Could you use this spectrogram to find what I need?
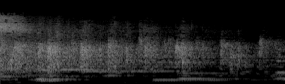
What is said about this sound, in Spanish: Aleluya, dele aplauso al Señor. Gracias.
